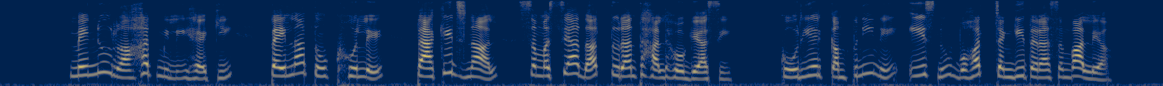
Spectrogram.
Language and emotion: Punjabi, happy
